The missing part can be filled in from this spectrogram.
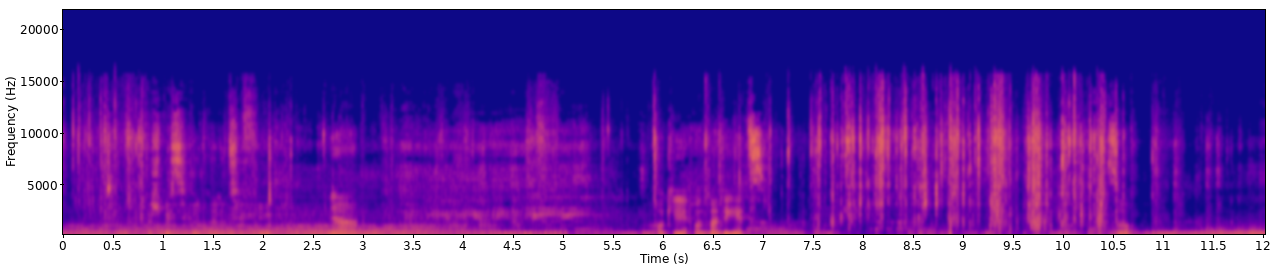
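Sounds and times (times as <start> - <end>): foil wrapper crinkling: 0.0 - 1.2, 5.3 - 10.7.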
